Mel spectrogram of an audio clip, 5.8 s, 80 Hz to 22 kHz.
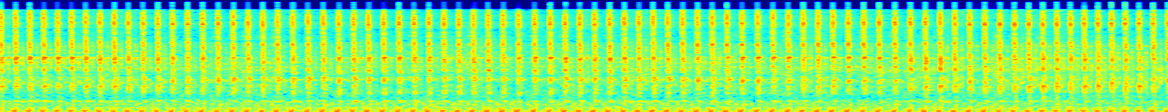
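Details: Piaggio MP3 / Vespa GTS 250 at idle: sharp, even ticking knock at about 200 a minute over a steady idle; engine knock, cause not yet pinned down.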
